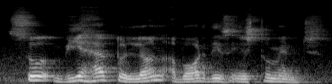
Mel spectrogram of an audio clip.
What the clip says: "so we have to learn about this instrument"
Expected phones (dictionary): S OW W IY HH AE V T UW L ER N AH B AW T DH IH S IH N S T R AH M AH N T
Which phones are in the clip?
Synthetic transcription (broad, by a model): S OW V IY HH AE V T UW L ER N AH B AW T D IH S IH N S T R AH M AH N T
